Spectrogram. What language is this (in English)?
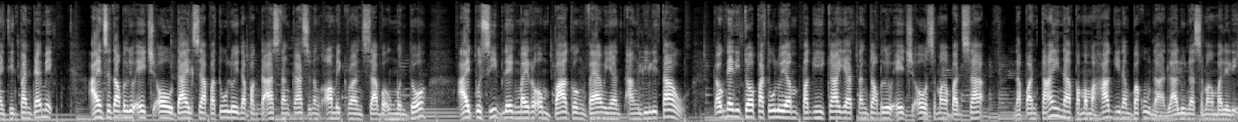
Filipino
